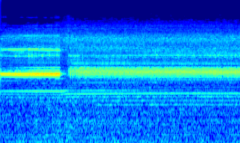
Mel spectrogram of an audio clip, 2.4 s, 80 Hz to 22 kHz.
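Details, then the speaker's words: Power inverter running a fan off a weak restored lead-acid battery; turning the fan on drags voltage from 11 to just under 10 volts, the inverter slows and a steady high-pitched buzz sounds continuously after a brief dip. Inverter low-voltage alarm. "Hooked up to the inverter, I have this old piece of shit fan, which I'm going to turn on right now, and you can hear the inverter motor slowing down, plus an alarm going off."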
